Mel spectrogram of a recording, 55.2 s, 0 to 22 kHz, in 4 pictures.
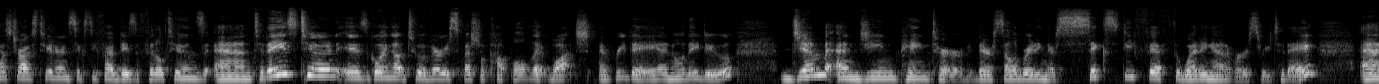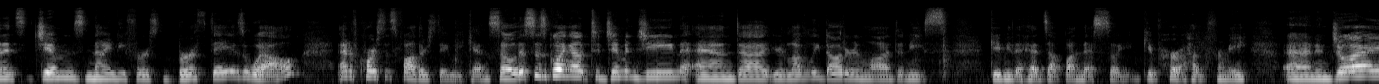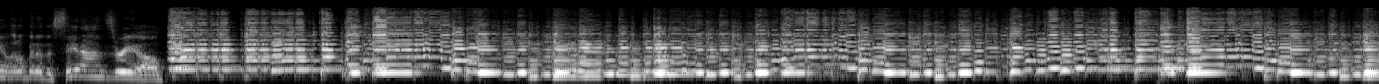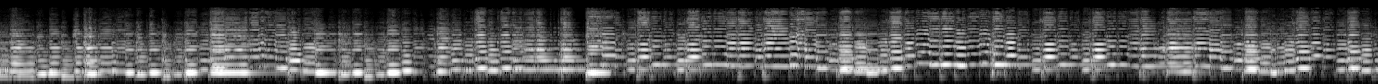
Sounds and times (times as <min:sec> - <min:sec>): Speech: 0:00.0 - 0:29.3
Violin, fiddle: 0:29.2 - 0:55.1.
